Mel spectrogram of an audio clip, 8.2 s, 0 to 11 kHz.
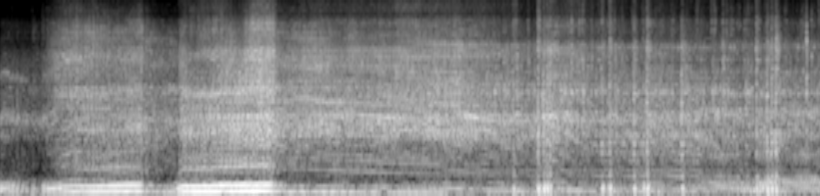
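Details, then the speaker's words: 2003 Honda CR250R two-stroke dirt bike riding after idle adjustment: revs climb in two short pulls then fall away, never reach top end; loading up and bogging, owner suspects carb needs re-jetting. "Seems like it's uh loaded up pretty good. Doesn't really want to get into the um high RPMs. Probably needs the carb gone through re-jetted."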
